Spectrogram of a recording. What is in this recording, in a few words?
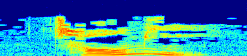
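"稠密", Mandarin Chinese; chinese flashcards; hsk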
